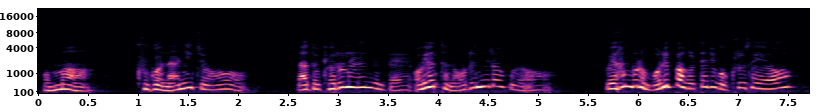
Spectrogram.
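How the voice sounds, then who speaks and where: A woman's voice: mid-range voice, lively intonation, normal speed, a little mellow. A woman voicing a young husband who argues defensively with his mother, in a radio drama reading. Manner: pleading, defensive complaining.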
